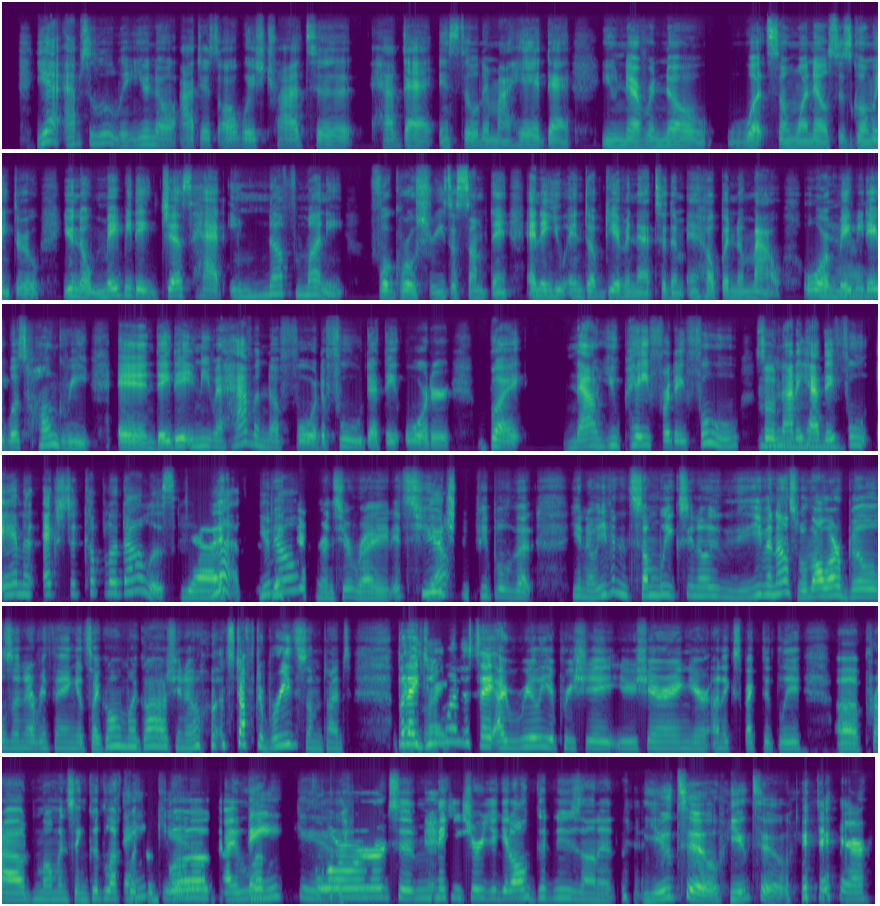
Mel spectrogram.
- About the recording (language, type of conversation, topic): English, unstructured, What recently made you feel unexpectedly proud, and how did you share or savor that moment?
- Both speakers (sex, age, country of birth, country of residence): female, 50-54, United States, United States; female, 65-69, United States, United States
- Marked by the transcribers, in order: stressed: "enough"; other background noise; chuckle; chuckle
